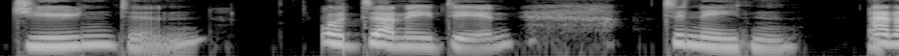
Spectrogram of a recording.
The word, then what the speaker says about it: Dunedin: It's Dunedin, is it? Dunedin. Dunedin. Right. Dunedin. I mean, you could look at it and think it was pronounced Dunedin or Dunedin.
